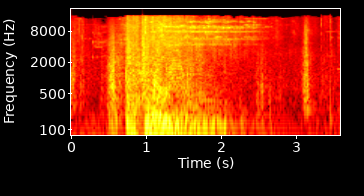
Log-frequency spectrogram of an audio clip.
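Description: A loud explosion bursts and crackles.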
